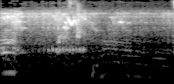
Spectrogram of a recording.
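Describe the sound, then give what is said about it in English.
Faint, busy birdsong chirps and twitters in the background, a quiet wash of high calls running throughout with a low murmur underneath. “So there's like all the birds in the background.”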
